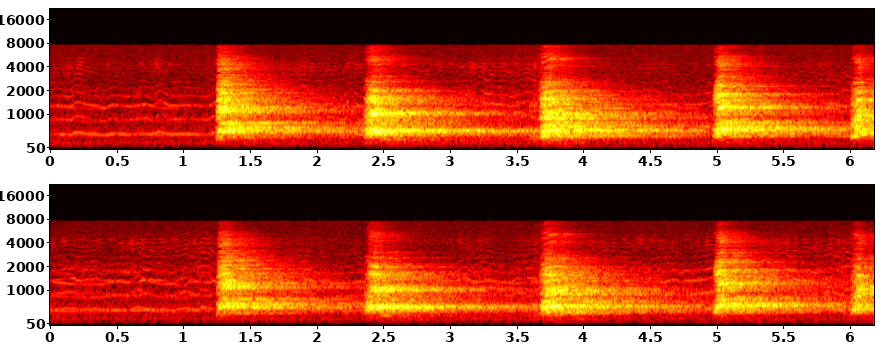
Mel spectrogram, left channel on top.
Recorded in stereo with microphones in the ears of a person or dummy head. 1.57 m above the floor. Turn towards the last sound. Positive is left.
turn(degrees=25)  # may be behind; listen again after turning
